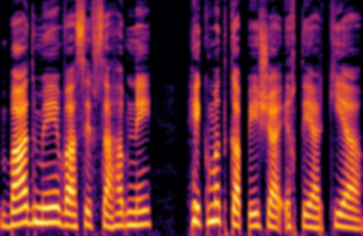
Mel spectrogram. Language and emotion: Urdu, neutral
